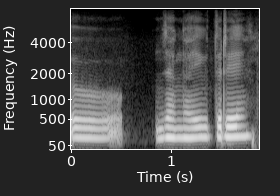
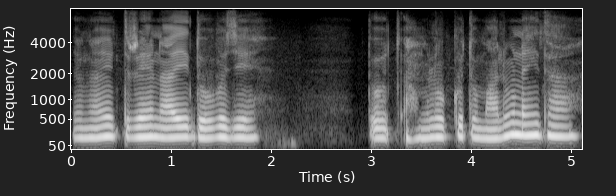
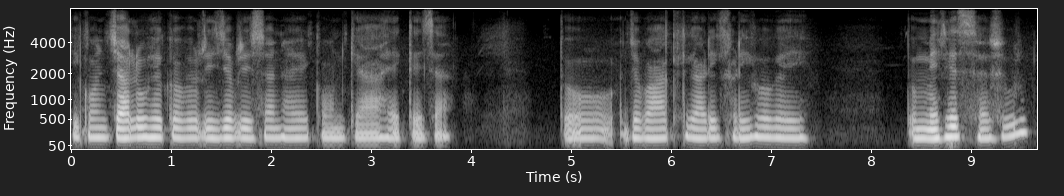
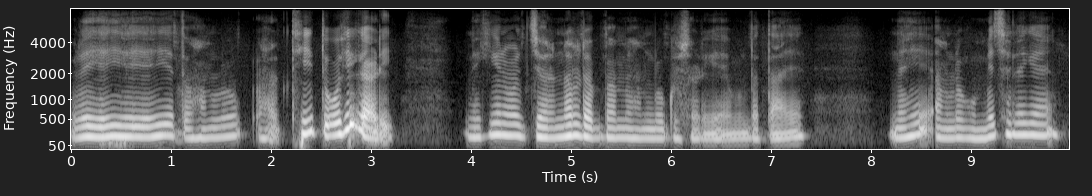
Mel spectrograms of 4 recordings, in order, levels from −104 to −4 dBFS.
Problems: none marked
